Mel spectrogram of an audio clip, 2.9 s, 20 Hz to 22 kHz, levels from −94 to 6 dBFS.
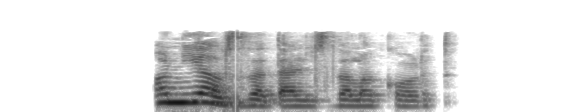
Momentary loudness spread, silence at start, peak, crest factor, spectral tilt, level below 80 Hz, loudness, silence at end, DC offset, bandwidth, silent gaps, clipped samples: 20 LU; 0.8 s; -2 dBFS; 16 dB; -4.5 dB/octave; -60 dBFS; -16 LUFS; 0.75 s; under 0.1%; 8 kHz; none; under 0.1%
